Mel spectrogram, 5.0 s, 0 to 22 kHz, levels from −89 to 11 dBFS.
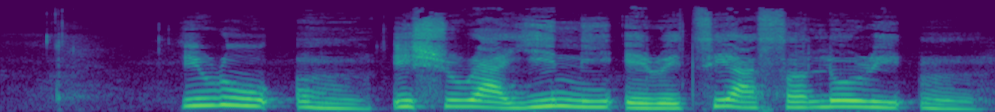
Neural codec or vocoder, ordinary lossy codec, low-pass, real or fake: none; MP3, 64 kbps; 19.8 kHz; real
